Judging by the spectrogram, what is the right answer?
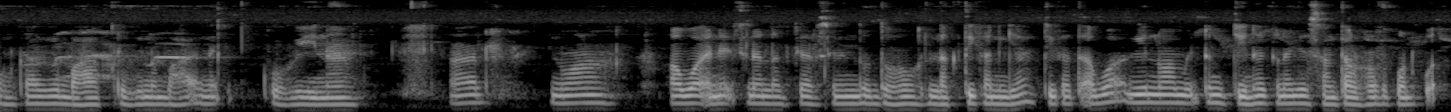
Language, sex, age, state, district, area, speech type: Santali, male, 18-30, Jharkhand, Seraikela Kharsawan, rural, spontaneous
